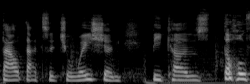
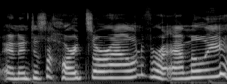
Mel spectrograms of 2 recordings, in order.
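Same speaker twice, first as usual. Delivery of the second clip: excited; 6 semitones higher, 8 dB louder than usual. Real, not acted. Excited fan reaction.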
